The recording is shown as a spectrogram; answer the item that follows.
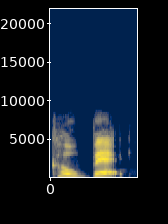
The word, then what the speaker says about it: Kobe: The only difference is that Kobe's name is pronounced Kobe, whereas the Japanese beef is pronounced Coobe.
